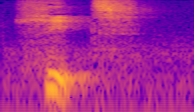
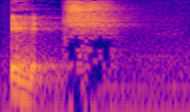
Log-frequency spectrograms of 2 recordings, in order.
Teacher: for the long vowel the tongue is higher as I said and for the short vowel the tongue is just below the top teeth so it's just near the sharp edge of the top teeth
